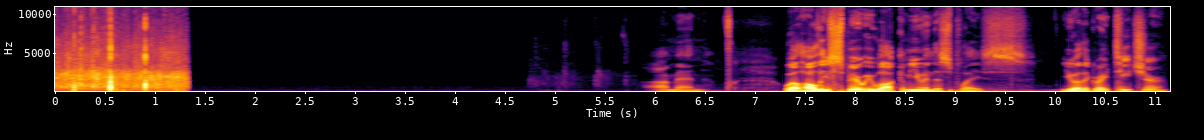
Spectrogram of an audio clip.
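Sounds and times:
church congregation applause welcoming a speaker to the stage: 0.0 - 1.4
speech: 6.2 - 6.6, 7.4 - 11.1.

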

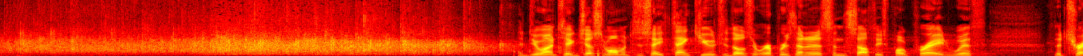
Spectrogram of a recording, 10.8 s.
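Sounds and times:
audience clapping hands: 0.0 - 6.1
speech: 5.2 - 10.8.

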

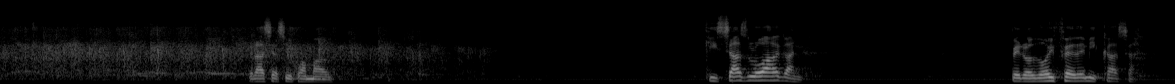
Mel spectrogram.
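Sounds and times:
audience applause: 0.0 - 5.0
speech: 2.5 - 3.4, 7.1 - 8.2, 10.1 - 11.5.

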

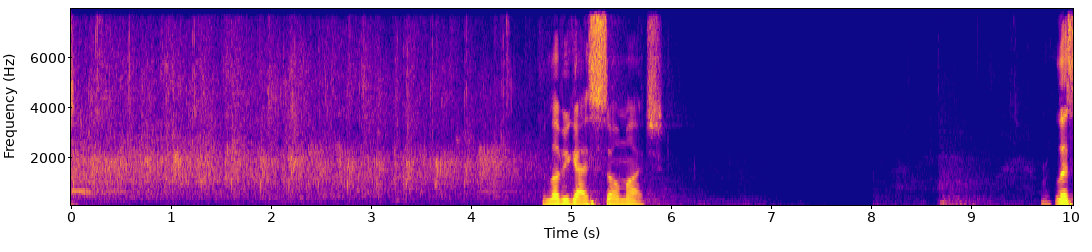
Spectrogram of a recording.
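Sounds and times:
audience clapping: 0.0 - 5.6
speech: 4.7 - 6.0, 9.8 - 10.0.

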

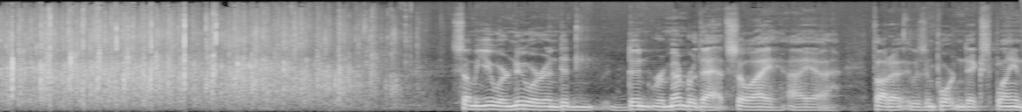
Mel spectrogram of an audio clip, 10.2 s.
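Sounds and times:
church congregation clapping to welcome returning members: 0.0 - 4.4
speech: 4.6 - 10.2.

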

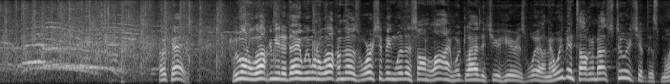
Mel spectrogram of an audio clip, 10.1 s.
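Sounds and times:
people cheering: 0.0 - 5.0
audience clapping: 0.0 - 5.2
speech: 2.4 - 10.0.

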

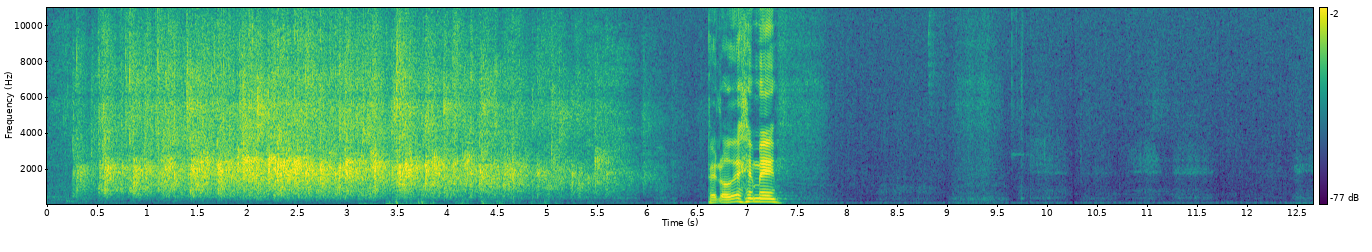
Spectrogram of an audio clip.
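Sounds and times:
applause: 0.0 - 6.3
speech: 6.6 - 7.5.

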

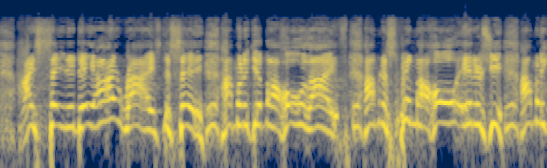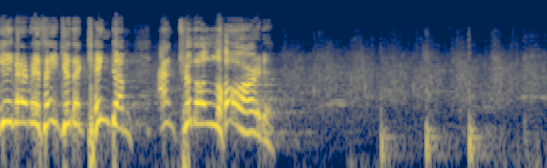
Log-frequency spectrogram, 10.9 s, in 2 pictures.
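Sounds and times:
speech: 0.2 - 8.4
crowd noise: 5.2 - 10.9
audience clapping rhythmically: 6.8 - 10.9.

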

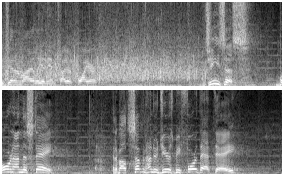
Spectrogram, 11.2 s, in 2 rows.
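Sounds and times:
audience applause: 0.0 - 4.4
speech: 0.1 - 2.1, 4.0 - 6.8, 7.8 - 10.4.

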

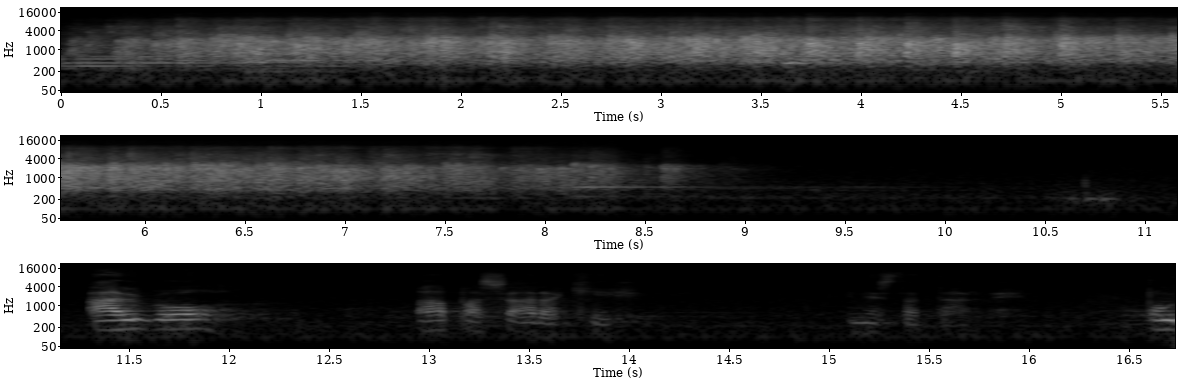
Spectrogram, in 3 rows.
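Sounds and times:
crowd applauding: 0.0 - 9.0
speech: 13.3 - 14.2, 15.2 - 15.9.

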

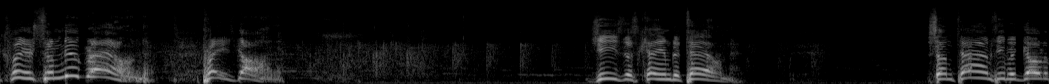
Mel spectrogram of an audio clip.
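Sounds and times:
speech: 0.1 - 2.9, 5.9 - 7.4, 9.3 - 10.4
audience clapping hands: 0.9 - 8.4.

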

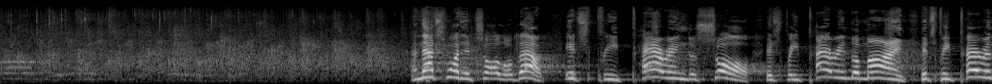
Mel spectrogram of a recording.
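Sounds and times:
audience hand clapping: 0.0 - 5.4
speech: 4.1 - 9.9.

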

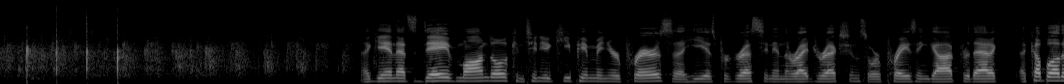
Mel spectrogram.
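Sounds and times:
audience round of applause: 0.0 - 3.6
speech: 3.6 - 10.6.

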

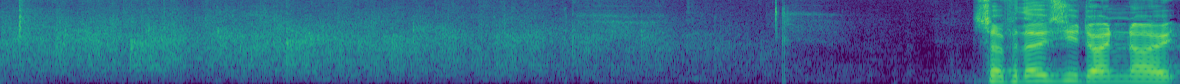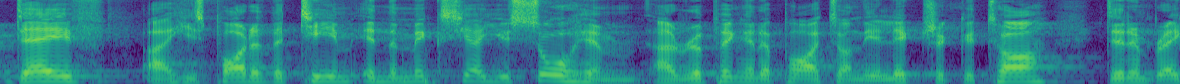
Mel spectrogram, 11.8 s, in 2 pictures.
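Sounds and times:
audience applause: 0.0 - 3.9
speech: 4.9 - 11.7.

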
